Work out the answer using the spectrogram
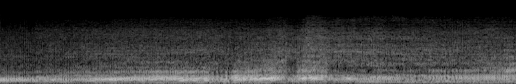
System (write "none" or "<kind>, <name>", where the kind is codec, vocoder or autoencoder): vocoder, Vocos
